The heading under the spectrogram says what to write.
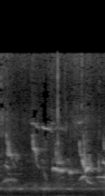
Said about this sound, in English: Looking at them, the chickens are extremely pleased to be out and about. They are really scratching in the dirt and digging stuff up.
